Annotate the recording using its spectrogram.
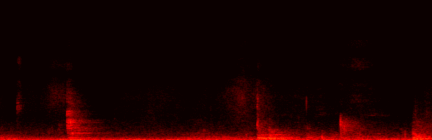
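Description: Snooker balls rolling and knocking on the table after a shot, with a few short sharp clicks over the hall's steady room noise.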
